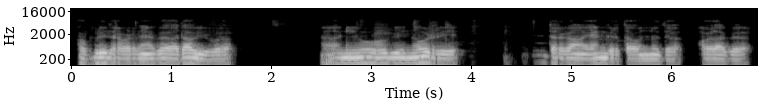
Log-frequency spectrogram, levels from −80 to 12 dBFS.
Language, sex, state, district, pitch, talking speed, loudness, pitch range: Kannada, male, Karnataka, Dharwad, 110 Hz, 105 wpm, -17 LUFS, 105-115 Hz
